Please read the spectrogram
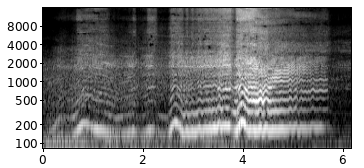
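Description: Small KTM youth dirt bike's two-stroke engine running, with three quick revs between steady running. It grows louder through the middle and drops away just before the end.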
